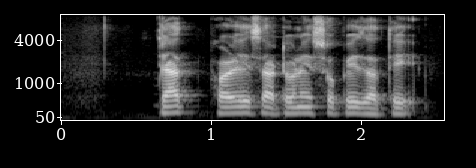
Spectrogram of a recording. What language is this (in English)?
Marathi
